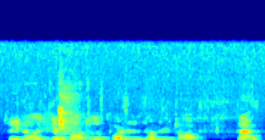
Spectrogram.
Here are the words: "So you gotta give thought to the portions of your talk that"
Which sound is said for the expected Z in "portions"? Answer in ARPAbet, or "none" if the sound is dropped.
Z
